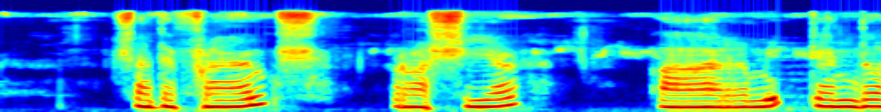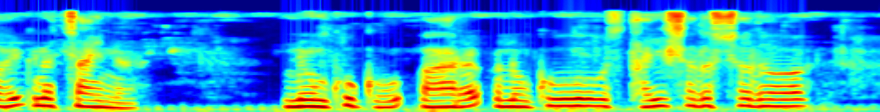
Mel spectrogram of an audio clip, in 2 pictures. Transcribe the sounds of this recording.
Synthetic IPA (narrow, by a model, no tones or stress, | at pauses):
sɔt̪ɛpʰɾans | ɾɔsijaː | ɾmit̪̚ʈɛnd̪ɔɦɔjkanat͡ʃajna | nuŋkukuaɾɔnuŋkust̪ʰaisɔd̪ɔsjɔd̪ɔ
